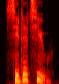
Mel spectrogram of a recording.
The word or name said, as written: sedativ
